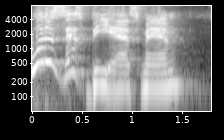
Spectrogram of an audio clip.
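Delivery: irritated, annoyed, drawn-out, swooping complaint. Retelling getting edibles with only ten milligrams per pack, retelling being pissed off. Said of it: "I was so pissed".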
